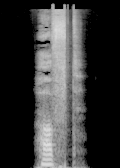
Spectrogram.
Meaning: inflection of hoffen: 1. third-person singular present 2. second-person plural present 3. plural imperative
- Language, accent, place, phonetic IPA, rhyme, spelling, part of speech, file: German, Germany, Berlin, [hɔft], -ɔft, hofft, verb, De-hofft.ogg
